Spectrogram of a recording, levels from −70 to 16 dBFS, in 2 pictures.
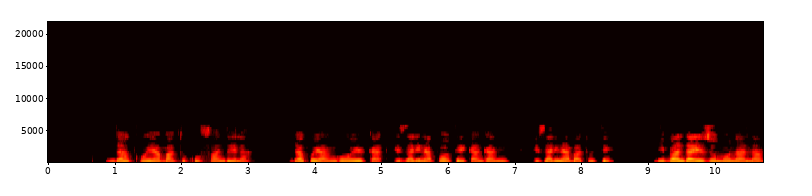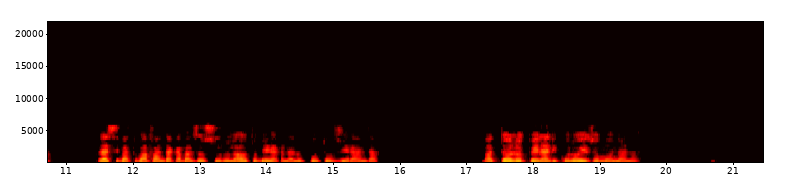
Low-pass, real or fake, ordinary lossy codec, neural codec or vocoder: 7.2 kHz; fake; MP3, 24 kbps; codec, 44.1 kHz, 7.8 kbps, DAC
